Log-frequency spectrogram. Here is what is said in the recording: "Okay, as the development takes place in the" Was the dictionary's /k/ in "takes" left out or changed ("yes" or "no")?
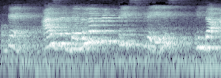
no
